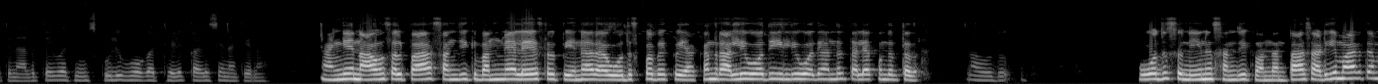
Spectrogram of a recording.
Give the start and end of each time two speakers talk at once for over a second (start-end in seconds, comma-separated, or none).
none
